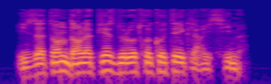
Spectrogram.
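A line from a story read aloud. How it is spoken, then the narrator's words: Nervous jailer. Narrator (French): répondit le geôlier d'un ton nerveux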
